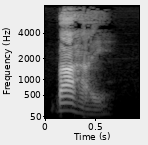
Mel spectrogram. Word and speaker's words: bahay: Bahay. Bahay. Bahay is spelled as B-A-H-A-Y.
